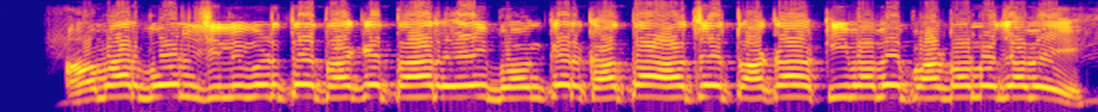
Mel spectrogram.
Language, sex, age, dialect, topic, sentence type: Bengali, male, 41-45, Northern/Varendri, banking, question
